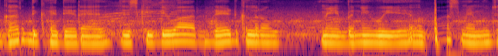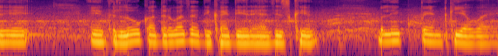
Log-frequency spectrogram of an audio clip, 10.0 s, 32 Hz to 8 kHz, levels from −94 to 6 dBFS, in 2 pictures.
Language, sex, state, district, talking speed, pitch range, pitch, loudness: Hindi, male, Rajasthan, Bikaner, 185 wpm, 120-130 Hz, 125 Hz, -15 LUFS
